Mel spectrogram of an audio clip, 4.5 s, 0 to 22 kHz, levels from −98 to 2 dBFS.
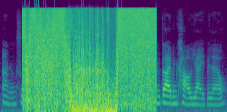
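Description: From 0.44 s to 3.12 s the speech turns into loud, harsh broadband noise: samples built from the wrong bytes. The reader assembles each sample with misordered or misaligned bytes, so the rapidly changing low bits become the dominant part of each value.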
